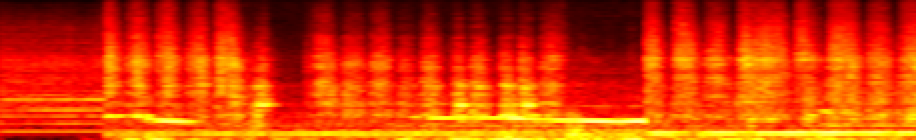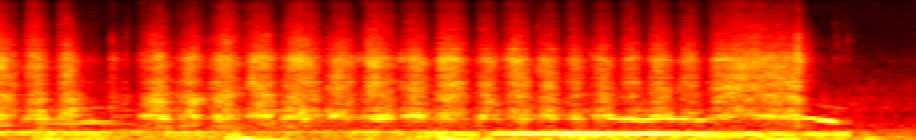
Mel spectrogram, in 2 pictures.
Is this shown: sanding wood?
yes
